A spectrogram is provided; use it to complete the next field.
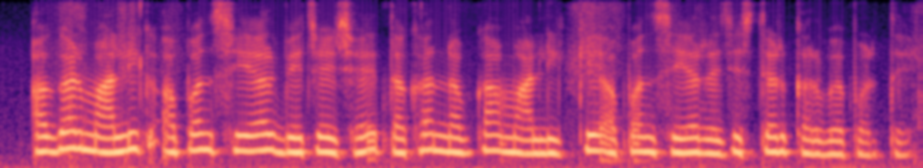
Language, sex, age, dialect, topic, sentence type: Maithili, female, 18-24, Bajjika, banking, statement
